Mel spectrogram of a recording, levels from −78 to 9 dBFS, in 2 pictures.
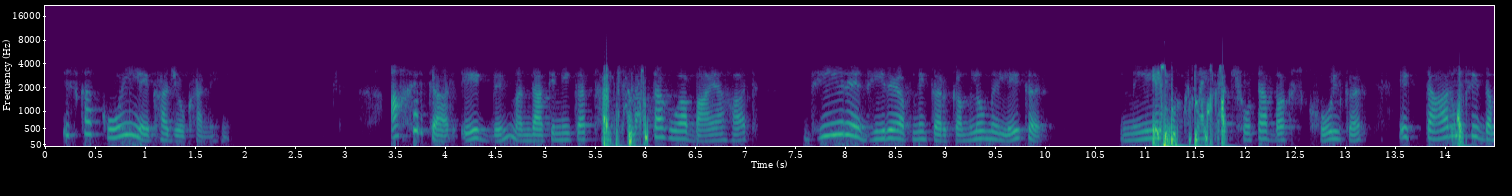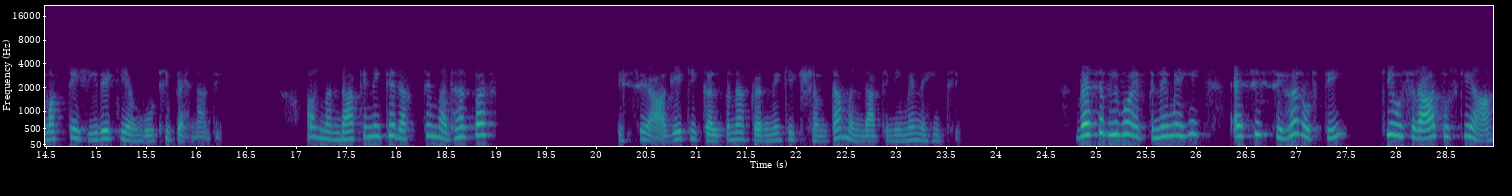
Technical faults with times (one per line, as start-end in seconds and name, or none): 0.00-28.97 GSM full-rate codec
5.58-6.03 GSM bit errors
11.08-11.83 GSM bit errors
14.06-14.23 GSM bit errors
